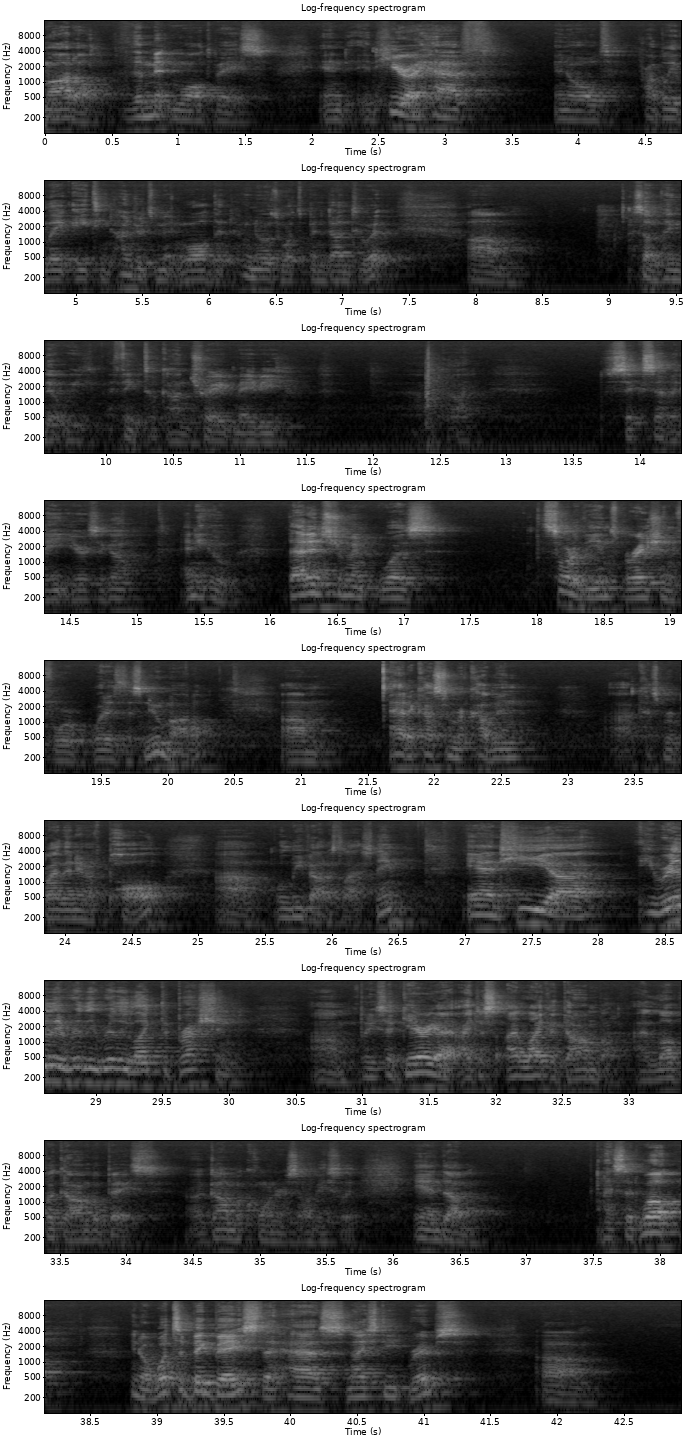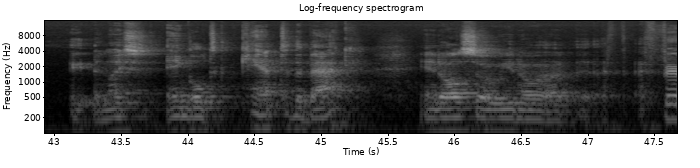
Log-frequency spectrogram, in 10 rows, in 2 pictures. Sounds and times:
Speech: 0.0s - 8.4s, 9.1s - 11.5s, 12.4s - 12.9s, 13.7s - 17.4s, 18.0s - 36.8s, 37.5s - 42.4s, 43.1s - 47.6s.

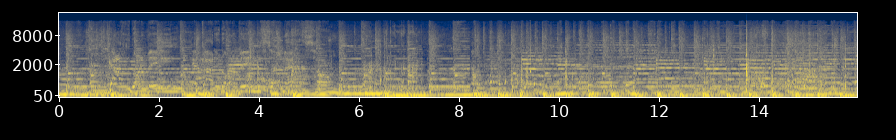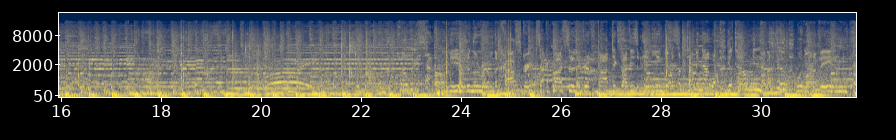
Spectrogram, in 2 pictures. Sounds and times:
Music: 0.0s - 31.9s
Skateboard: 1.5s - 7.6s, 8.2s - 11.0s, 12.3s - 25.9s, 27.7s - 31.9s.

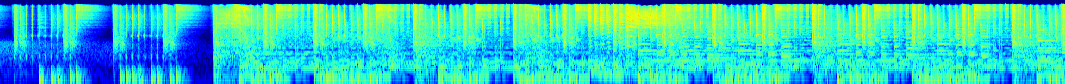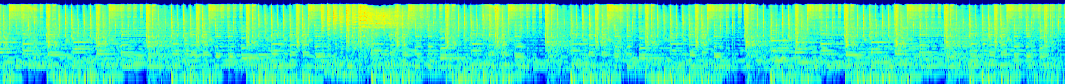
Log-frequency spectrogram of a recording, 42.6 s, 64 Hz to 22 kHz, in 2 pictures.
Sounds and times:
Music: 0.0s - 42.6s.

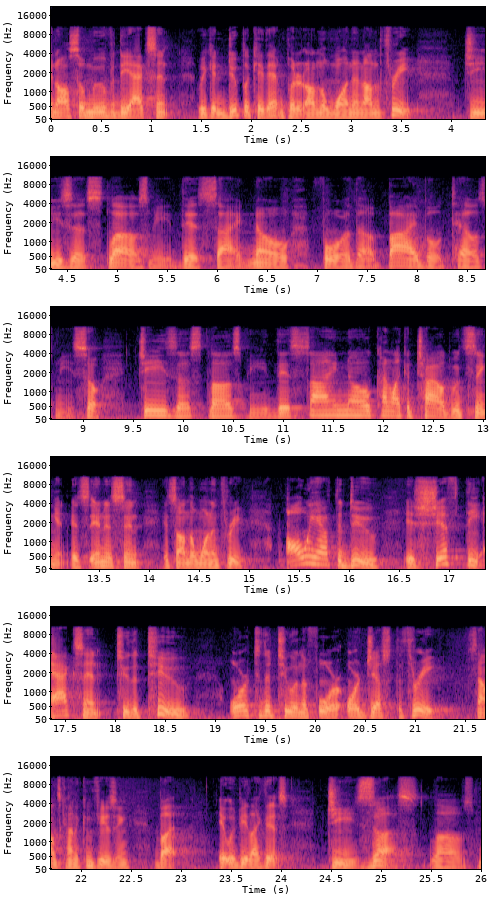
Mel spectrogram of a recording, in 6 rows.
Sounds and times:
Speech: 0.0s - 26.0s.

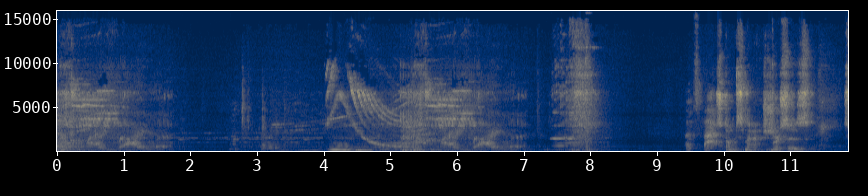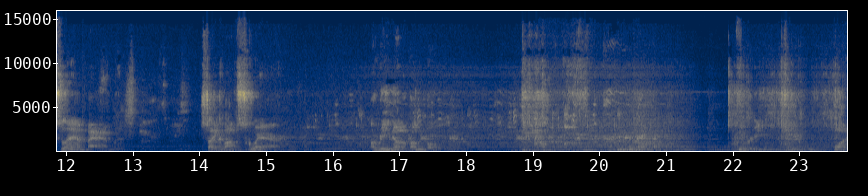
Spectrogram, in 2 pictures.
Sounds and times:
Speech: 9.4s - 13.2s, 14.0s - 15.3s, 16.6s - 17.7s, 22.0s - 22.6s, 23.5s - 23.7s.

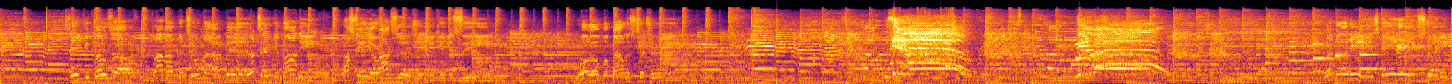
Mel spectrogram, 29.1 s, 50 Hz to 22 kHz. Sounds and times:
Music: 0.0s - 29.0s.

